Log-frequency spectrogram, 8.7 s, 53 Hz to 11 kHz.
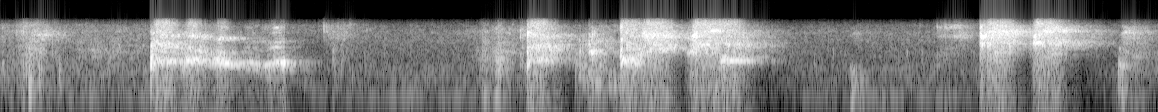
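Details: Two French Bulldogs, one a 9-week-old puppy, squabble in a disagreement with gruff, throaty barks and whiny yips in uneven bursts of about a second, with quieter grumbles filling the pauses.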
